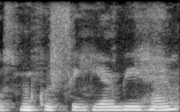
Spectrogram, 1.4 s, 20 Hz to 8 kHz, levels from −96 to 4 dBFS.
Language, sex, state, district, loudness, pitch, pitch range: Hindi, female, Chhattisgarh, Bilaspur, -13 LUFS, 215 Hz, 210-215 Hz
